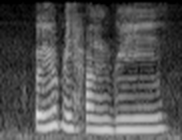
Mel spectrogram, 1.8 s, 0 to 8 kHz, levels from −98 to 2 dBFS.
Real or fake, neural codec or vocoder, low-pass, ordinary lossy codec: fake; codec, 44.1 kHz, 7.8 kbps, Pupu-Codec; 7.2 kHz; none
